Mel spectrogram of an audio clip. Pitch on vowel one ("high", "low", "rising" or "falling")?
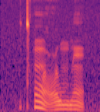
falling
